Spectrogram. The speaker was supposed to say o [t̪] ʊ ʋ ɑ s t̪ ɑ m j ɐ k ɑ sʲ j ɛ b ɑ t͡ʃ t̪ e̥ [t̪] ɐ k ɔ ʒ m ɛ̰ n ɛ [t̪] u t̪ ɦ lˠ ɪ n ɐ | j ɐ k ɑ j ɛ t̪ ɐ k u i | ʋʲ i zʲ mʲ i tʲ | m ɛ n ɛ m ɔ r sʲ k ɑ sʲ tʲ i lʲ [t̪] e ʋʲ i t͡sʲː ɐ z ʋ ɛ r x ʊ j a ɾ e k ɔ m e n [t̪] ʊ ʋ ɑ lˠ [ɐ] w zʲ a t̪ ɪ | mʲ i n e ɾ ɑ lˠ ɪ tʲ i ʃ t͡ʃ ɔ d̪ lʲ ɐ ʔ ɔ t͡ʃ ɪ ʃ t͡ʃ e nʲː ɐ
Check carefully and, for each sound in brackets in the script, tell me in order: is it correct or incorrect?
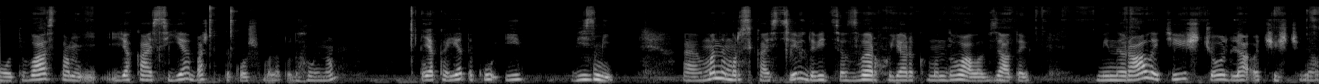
correct, correct, correct, incorrect: d̪, incorrect: d̪, correct

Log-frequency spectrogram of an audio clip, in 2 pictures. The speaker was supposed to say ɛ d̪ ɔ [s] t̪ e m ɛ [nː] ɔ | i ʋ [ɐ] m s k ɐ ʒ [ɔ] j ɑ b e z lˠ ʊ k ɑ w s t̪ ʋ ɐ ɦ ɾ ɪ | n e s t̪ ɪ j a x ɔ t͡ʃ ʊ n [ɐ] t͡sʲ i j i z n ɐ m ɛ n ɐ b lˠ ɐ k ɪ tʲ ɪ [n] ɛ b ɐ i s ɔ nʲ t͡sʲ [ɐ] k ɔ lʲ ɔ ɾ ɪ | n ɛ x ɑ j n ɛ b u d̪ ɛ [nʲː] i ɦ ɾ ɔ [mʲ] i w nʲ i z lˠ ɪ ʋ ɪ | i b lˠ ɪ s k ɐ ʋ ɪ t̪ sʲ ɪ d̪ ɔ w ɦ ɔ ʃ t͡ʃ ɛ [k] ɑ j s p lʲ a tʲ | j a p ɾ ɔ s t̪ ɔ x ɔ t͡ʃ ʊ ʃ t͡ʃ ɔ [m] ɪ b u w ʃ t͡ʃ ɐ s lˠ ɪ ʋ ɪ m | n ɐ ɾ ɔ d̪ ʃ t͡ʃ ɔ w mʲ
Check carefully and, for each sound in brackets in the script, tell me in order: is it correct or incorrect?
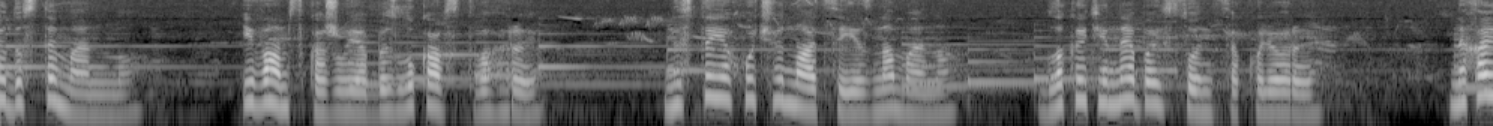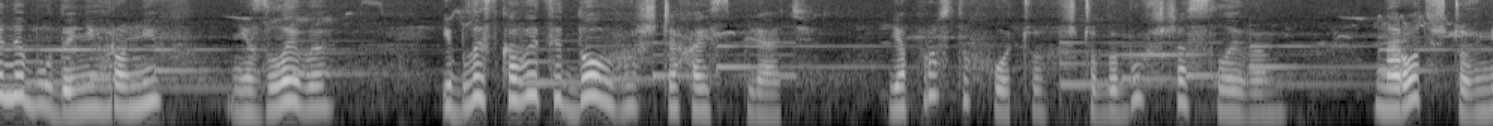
correct, correct, incorrect: ɑ, incorrect: u, incorrect: ɑ, correct, correct, incorrect: nʲ, correct, incorrect: x, incorrect: b

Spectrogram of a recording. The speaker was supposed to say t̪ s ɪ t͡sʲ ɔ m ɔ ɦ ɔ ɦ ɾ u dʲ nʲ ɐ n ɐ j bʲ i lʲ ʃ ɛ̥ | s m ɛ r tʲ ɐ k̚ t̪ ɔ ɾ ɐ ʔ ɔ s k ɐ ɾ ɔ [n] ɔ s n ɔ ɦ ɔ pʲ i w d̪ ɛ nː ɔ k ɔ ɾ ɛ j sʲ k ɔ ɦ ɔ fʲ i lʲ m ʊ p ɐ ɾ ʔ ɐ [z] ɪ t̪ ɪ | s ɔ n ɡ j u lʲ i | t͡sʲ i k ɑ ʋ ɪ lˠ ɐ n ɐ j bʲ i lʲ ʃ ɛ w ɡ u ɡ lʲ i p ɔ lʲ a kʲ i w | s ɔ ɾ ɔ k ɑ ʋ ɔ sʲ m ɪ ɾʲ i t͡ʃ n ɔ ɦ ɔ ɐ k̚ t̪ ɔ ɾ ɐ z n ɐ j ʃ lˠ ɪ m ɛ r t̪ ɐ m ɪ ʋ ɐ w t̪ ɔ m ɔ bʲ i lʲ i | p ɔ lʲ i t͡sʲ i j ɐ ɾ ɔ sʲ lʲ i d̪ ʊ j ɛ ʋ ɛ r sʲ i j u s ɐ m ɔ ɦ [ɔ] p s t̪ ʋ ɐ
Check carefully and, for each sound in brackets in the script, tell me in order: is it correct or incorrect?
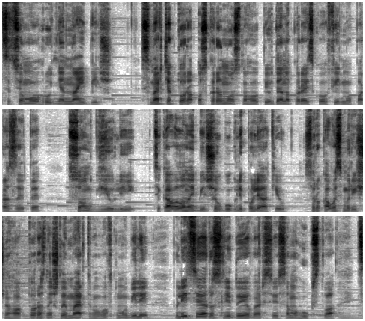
correct, correct, incorrect: u

